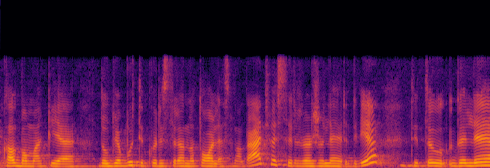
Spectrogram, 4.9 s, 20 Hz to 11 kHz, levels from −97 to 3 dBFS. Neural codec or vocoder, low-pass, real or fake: codec, 16 kHz, 2 kbps, FunCodec, trained on Chinese and English, 25 frames a second; 7.2 kHz; fake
